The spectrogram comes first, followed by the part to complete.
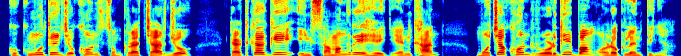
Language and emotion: Santali, surprised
